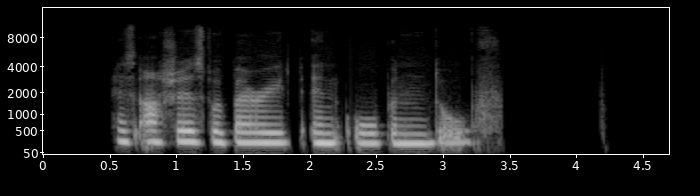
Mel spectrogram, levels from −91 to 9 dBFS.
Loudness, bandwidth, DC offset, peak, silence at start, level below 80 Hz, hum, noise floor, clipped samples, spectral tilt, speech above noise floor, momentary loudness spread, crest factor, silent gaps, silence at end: -25 LUFS; 7.4 kHz; under 0.1%; -10 dBFS; 0.55 s; -76 dBFS; none; under -90 dBFS; under 0.1%; -8 dB/octave; over 66 dB; 9 LU; 16 dB; 1.86-1.91 s; 1.3 s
